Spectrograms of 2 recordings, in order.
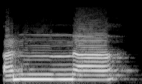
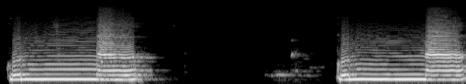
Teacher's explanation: یہاں پر نون مشدد آ گیا تو کھینچیں گے, انا کھینچتے ہوئے غنہ کریں گے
